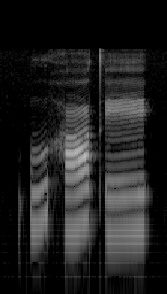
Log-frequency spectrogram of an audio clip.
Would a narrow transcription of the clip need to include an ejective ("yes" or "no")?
yes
